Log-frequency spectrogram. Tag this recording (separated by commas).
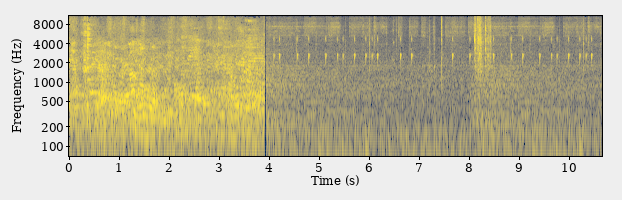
inside a public space, outside, urban or man-made, Speech, Music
